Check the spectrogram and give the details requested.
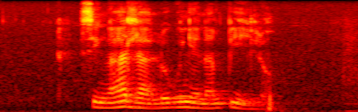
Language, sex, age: Swati, male, 23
